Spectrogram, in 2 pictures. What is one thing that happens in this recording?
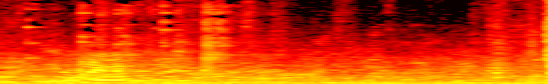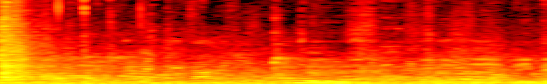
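Diners chatter all around in a busy room.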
